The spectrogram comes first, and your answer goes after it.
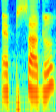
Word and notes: epsatl: Mi'gmaq

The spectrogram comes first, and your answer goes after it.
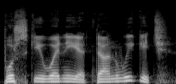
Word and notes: pusgiweniet: Mi'gmaq

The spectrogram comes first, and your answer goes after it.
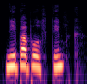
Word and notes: nipapultimg: Mi'gmaq

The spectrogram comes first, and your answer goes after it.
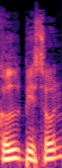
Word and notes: glpisun: kl'pisun

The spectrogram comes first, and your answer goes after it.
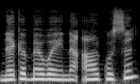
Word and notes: negmewei: Mi'gmaq

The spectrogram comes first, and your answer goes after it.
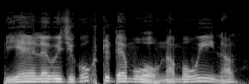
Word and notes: ugtutem: Mi'gmaq

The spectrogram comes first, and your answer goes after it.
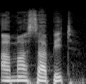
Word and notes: amasapit: Mi'gmaq

